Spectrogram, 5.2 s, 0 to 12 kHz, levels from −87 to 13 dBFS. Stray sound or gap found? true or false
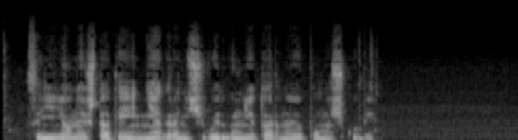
false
